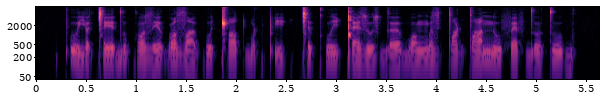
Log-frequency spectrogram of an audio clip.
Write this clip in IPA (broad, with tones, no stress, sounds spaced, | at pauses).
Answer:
pʼ u˥˩ j ə˥˩ ǀ ɪː˧ d̪ u˥˩ k ɔ˩ z ɪː˥ ɡʷ ɪ˧ zˤ ɪː˩ kʷ ɪ˥˩ ǁ ɔ˩ tˤ b ə˩˥ k pʼ iː˧ k ǀ ɪ˥˩ kʷʰ iː˥ ǃ ɛ˧ z u˩ z ɡ əː˩˥ b ɔ˧ ŋʷ ə˧ z tˤ ʊ˩˥ ɡ tˤ ɛ˩˥ n u˧ f ɛ˩˥ f d̪ ʊː˩ t̪ u˥ ɡ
